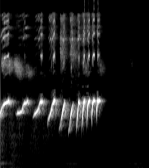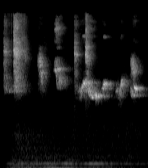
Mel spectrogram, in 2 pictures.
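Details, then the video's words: White-rumped shama, played to coax a silent bird into answering and singing vigorously: a run of about a dozen rising whistled notes that quicken over two seconds, a brief silence, then scattered sharp chirps over a steady low hum. "Murai batu BISU diJAMIN NYAUT GACOR dan FIGHTER"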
